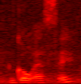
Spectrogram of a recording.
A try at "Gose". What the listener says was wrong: Gose. Don't read E. Gose.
